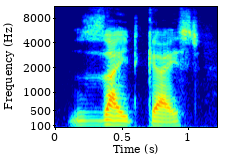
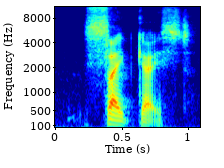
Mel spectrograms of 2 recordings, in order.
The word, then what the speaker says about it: Zeitgeist: So what I'm taking away from this is that it is supposed to just be, rather than a Z, Zeitgeist, I think it's supposed to be more like an S. That's what I'm taking from this, a hard S. So Tsunami, Zeitgeist, Susan, yes.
